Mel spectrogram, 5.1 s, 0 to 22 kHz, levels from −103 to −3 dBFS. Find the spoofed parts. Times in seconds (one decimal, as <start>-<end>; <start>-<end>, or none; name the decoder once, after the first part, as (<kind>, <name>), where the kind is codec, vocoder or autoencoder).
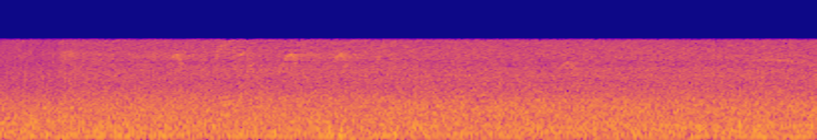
0.0-0.7 (vocoder, Vocos); 1.4-3.7; 4.3-5.1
